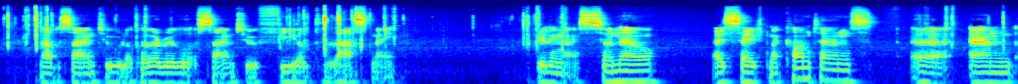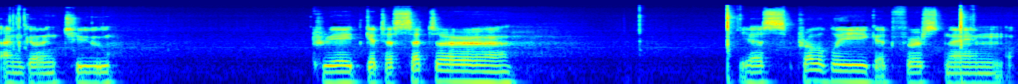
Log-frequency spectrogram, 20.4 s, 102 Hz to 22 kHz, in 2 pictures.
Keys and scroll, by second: 0.1 super+Right, 0.4 super+1, 5.3 super+s, 10.3 super+1.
